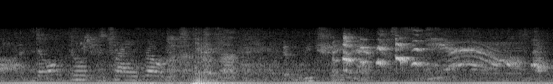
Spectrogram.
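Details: Female green-winged macaw talking up a storm indoors when she thinks no one is in the room: a run of speech-like babble with rising and falling tones and a few sharper, louder syllables near the end.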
